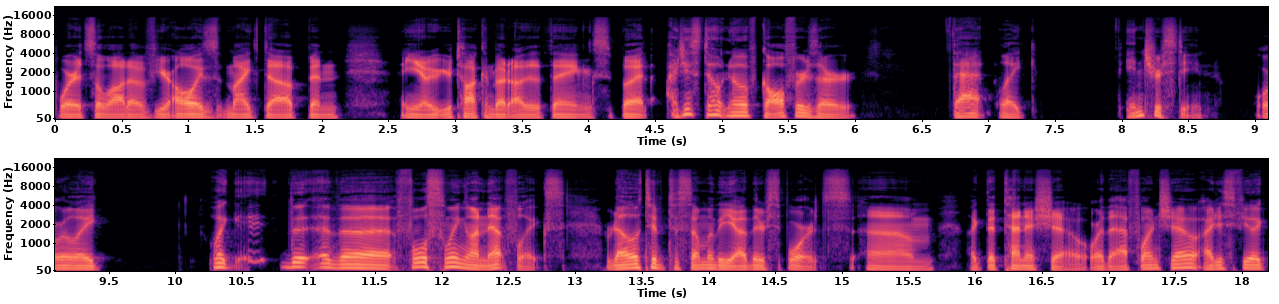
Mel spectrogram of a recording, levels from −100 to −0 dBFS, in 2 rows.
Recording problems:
none

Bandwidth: 14.5 kHz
